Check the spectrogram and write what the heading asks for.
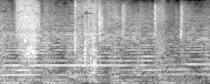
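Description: Film score music with sustained held notes, and a short noisy swish about a quarter second in.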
